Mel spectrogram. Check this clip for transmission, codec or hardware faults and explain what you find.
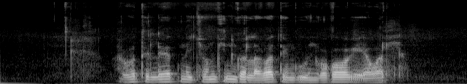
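Nothing in this speech recording points to a fault of any of the kinds asked about. There is nothing to report.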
